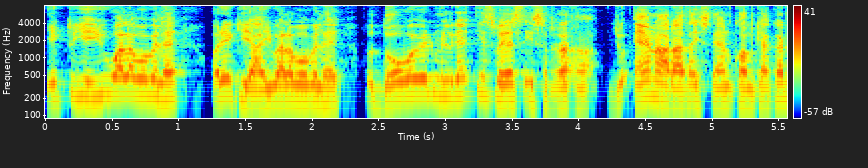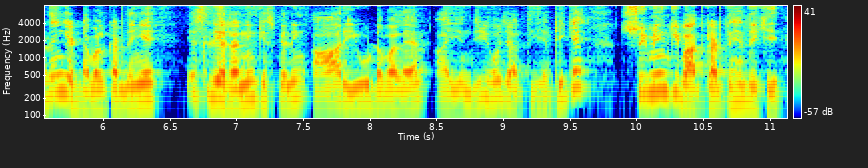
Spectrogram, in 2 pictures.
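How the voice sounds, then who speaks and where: A man's voice: high-pitched, lively intonation, quick pace. A man, teaching an online exam prep lesson, spelling words out letter by letter and checking in with his listeners often.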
